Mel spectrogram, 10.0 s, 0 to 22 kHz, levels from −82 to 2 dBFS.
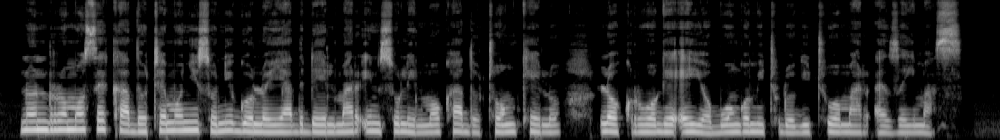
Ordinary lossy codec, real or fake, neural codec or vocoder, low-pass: none; real; none; none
